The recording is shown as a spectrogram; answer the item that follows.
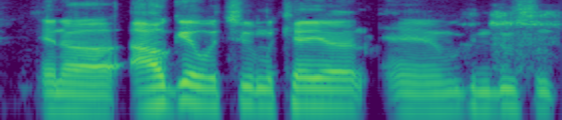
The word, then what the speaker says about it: Michaela: Michaela.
